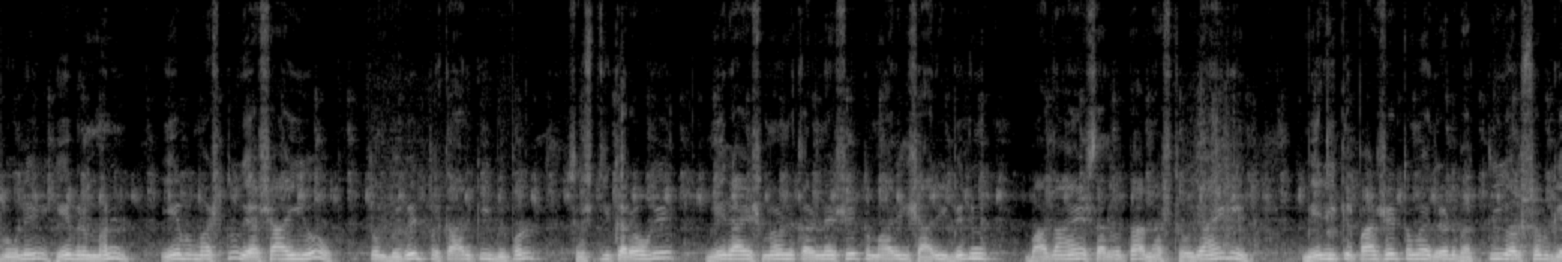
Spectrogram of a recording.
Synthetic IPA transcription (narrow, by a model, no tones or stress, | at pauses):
boːleɦeːbɾəmːən | eːbməst̪ujəʃaːɦiɦoː | t̪ʊmʋɪʋɪd̪ʱpɾəkaːɾkiʋɪpʊl | sɾɪʃʈikəɾoːɡeː | meːɾaɪʃməɾnkəɾneset̪ʊmɦaːɾiʃaːɾibɪɡn | baːd̪aːẽsəɾʋət̪anəʃʈɦod͡ʒaːẽːɡiː | meːɾikɾɪpaset̪ʊmẽd̪ɾɪɽbʱəkt̪iɔːɾsʊbʱɡj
